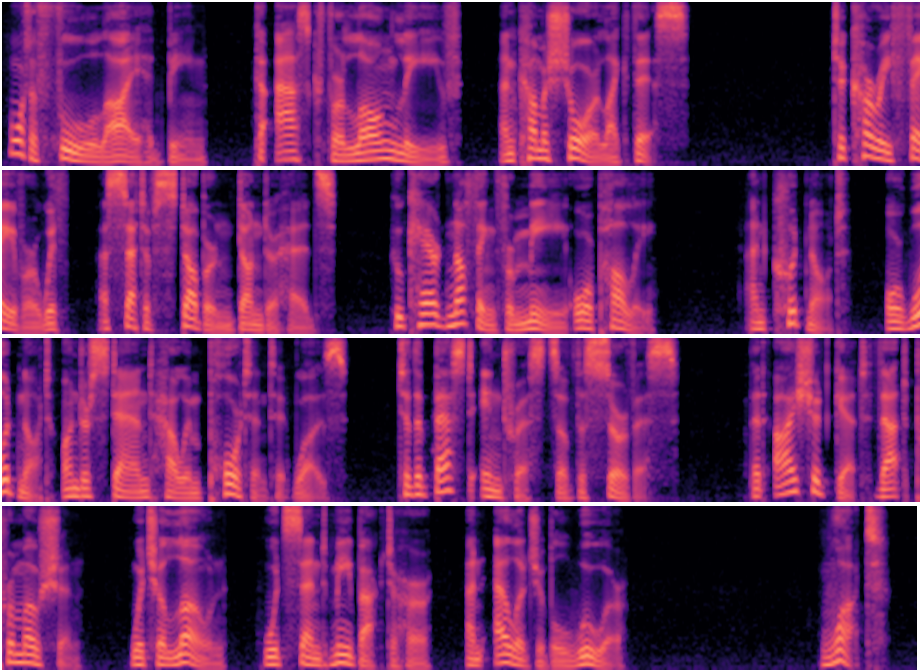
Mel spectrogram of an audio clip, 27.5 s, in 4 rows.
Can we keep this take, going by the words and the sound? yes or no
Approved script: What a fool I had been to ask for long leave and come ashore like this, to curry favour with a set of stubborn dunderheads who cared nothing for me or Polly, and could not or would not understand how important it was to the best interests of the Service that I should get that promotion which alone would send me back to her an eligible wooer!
no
